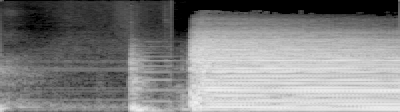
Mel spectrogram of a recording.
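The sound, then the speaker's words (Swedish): A heavily distorted electric guitar chord rings out after a short pick noise, played through an amp with the gain turned up to maximum, sustaining thick, buzzy and loud with saturated overdrive filling the sound, no voices present. “Jag tror att den märks mer också ju mer distat du har, så vi drar tillbaka gainen på max.”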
